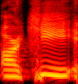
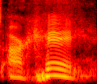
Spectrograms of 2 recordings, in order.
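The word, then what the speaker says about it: arche (ἀρχή): We as scholars, we say it the wrong way, but the Greeks have to teach us. It's not arche, it's arche. Everybody say arche.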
